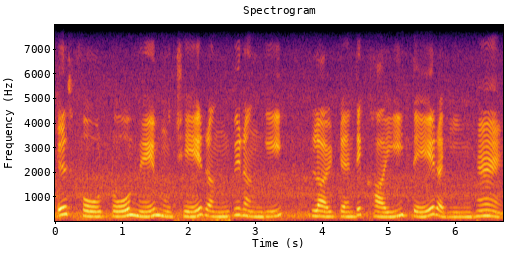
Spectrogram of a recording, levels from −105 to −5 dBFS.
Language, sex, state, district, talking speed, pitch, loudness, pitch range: Hindi, female, Madhya Pradesh, Umaria, 100 wpm, 210 Hz, -16 LUFS, 200-245 Hz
